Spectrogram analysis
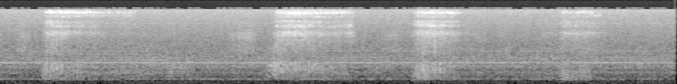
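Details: Four soft, hissing snores at irregular intervals over a steady background hum, recorded with a Flip Video camcorder; ordinary snoring.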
